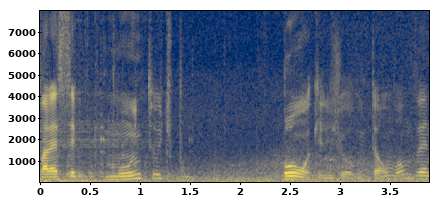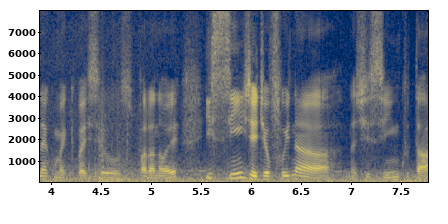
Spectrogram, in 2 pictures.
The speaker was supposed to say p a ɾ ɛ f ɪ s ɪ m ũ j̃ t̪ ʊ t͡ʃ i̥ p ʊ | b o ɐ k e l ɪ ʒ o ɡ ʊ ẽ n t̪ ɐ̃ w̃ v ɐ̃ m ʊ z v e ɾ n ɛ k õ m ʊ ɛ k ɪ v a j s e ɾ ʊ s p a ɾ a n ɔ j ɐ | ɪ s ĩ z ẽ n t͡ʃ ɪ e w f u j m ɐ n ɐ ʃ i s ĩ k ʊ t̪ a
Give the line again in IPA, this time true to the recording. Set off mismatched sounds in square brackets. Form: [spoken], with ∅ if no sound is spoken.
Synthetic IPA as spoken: p a ɾ ɛ [s] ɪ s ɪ m ũ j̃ t̪ ʊ t͡ʃ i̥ p ʊ | b [õ] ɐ k e l ɪ ʒ o ɡ ʊ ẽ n t̪ ɐ̃ w̃ v ɐ̃ m ʊ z v e ɾ n ɛ k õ m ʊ ɛ k ɪ v a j s e ɾ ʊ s p a ɾ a n ɔ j ɐ | ɪ s ĩ [ʒ] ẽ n t͡ʃ ɪ e w f u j [n] ɐ n ɐ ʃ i s ĩ k ʊ t̪ a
